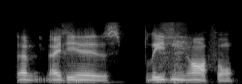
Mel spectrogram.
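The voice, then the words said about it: Put-on British accent. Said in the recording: “give us a bit of a British accent”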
